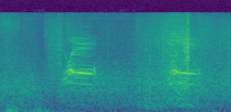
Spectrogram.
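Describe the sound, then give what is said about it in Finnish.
Two harsh, rasping caws from hooded crows, about a second apart, over a steady outdoor hiss, with no one talking. “Täällä on tämmöinen varisten konsertti meidän taustalla.”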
